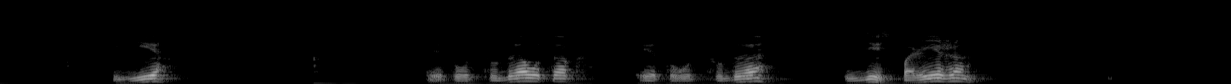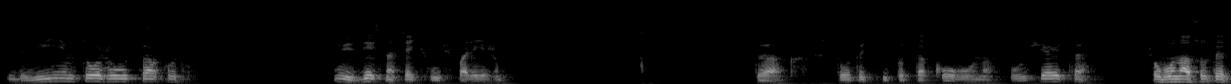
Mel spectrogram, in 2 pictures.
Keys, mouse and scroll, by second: 0.3 shift+click, 1.3 e, 3.2 middle drag, 3.9 click, 4.6 click, 6.1 click, 6.7-7.9 drag, 9.8 click, 11.6 click, 11.9 click, 13.1 click, 14.4 click, 14.8 shift+middle click, 16.9 click, 17.9 click, 19.2 click, 20.6 shift+middle click, 22.4-22.9 middle drag, 23.4 middle click.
